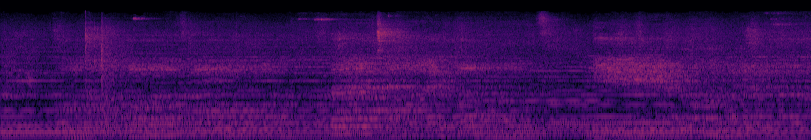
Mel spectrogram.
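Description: Church choir singing a slow hymn with long held notes over a low, sustained accompaniment. It is the hymn sung while the altar is prepared and the gifts are brought up at Mass.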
